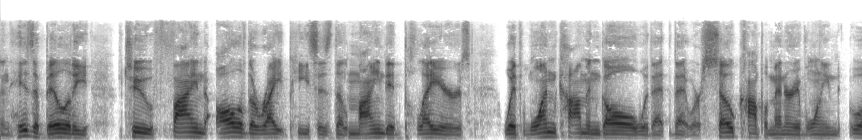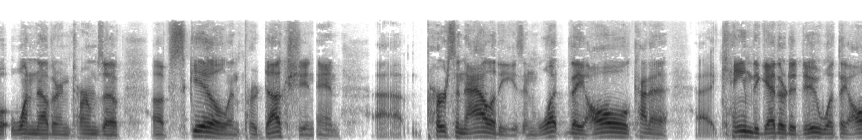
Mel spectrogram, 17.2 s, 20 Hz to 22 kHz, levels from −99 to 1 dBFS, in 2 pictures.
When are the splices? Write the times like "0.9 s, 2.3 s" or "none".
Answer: 3.5 s, 11.7 s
